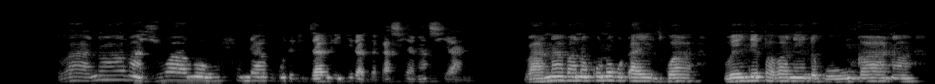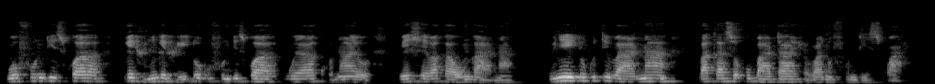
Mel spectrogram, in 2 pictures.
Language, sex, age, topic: Ndau, male, 36-49, education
